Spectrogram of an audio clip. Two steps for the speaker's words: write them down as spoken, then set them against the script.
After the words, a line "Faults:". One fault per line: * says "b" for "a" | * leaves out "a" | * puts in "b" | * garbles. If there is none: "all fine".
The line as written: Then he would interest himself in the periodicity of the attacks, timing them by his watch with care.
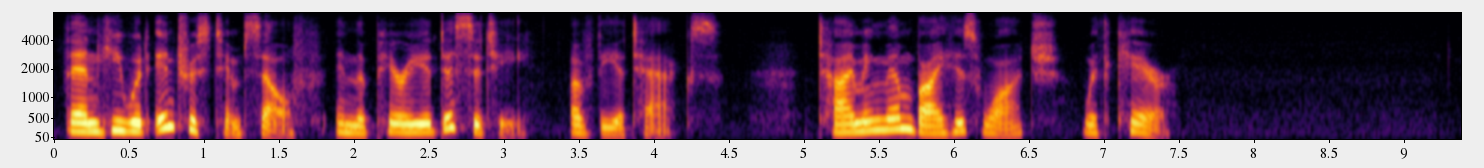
Then he would interest himself in the periodicity of the attacks, timing them by his watch with care.
Faults:
all fine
